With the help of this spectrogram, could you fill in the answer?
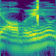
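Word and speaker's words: Albariño: So the Añe, the Mexican Añe, Albarino. You also have it in Portugal, where it's called also Albarino, but it's spelled Nho at the end.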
